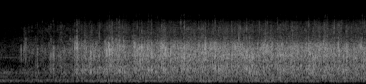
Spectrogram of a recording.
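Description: Sustained audience applause in a conference hall, rising quickly to a steady, dense clapping wash that continues evenly throughout as two speakers are welcomed to a fireside chat.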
